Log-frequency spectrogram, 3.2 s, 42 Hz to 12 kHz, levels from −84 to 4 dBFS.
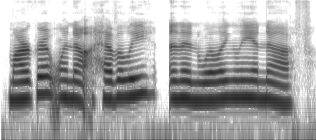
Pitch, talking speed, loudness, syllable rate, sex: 225 Hz, 135 wpm, -15 LUFS, 5.2 syllables/s, female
